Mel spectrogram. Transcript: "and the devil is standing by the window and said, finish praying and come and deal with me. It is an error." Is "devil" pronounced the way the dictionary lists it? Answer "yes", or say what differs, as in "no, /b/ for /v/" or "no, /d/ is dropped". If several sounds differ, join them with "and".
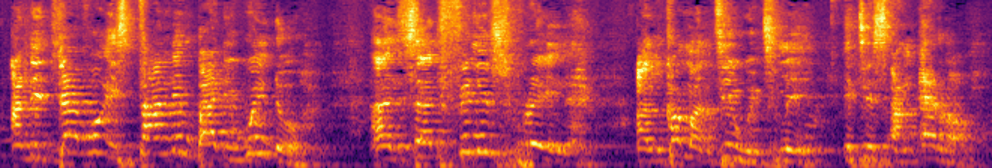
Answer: yes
